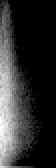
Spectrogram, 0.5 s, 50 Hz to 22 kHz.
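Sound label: JAZZ snare, GM drum set; AKAI S-Series CD-ROM Sound Library VOL-8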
